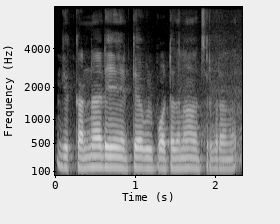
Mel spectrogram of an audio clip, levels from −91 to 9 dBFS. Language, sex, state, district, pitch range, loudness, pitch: Tamil, male, Tamil Nadu, Namakkal, 130-145 Hz, -16 LUFS, 135 Hz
